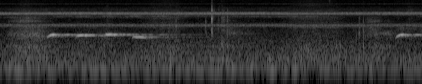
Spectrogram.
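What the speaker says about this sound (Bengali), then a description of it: "ওই পাখিটা অনেকক্ষণ যাবত এরকম ডাকাডাকি করছে।" A night bird calls in short repeated whistled notes, a few in quick succession and another after a pause, over a constant background of insect trilling and faint ambient noise.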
